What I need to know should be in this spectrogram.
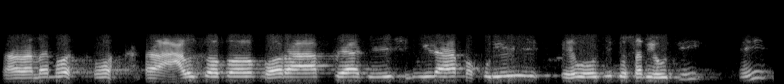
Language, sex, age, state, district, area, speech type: Odia, male, 60+, Odisha, Gajapati, rural, conversation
